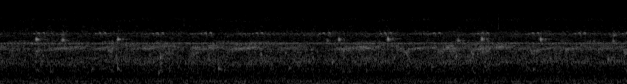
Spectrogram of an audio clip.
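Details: Lakeside frogs give brief sharp clicky notes at uneven intervals, a few per second at times, layered on a constant shrill insect hum with soft water sounds.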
